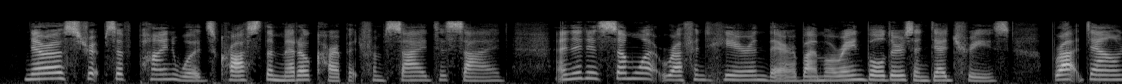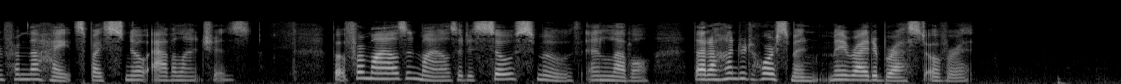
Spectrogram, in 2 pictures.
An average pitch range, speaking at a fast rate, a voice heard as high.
No: average, 4.2 semitones; average, 145 wpm; high, 205 Hz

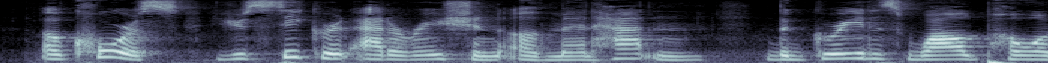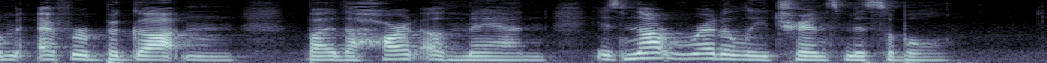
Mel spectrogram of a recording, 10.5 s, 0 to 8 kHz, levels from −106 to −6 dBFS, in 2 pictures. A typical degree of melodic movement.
Yes: average, 3.6 semitones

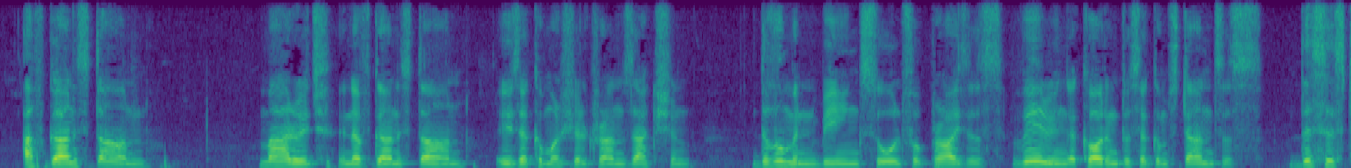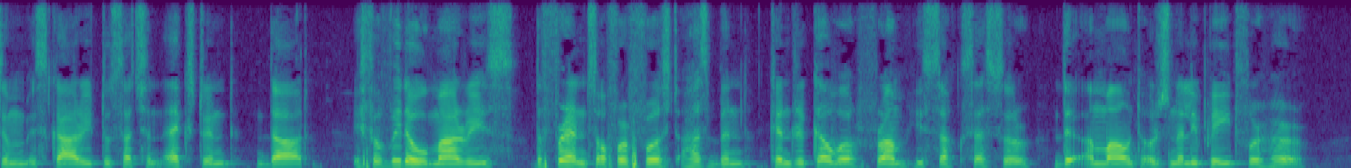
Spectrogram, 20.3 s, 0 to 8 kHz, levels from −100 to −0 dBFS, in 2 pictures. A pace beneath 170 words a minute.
Yes: average, 140 wpm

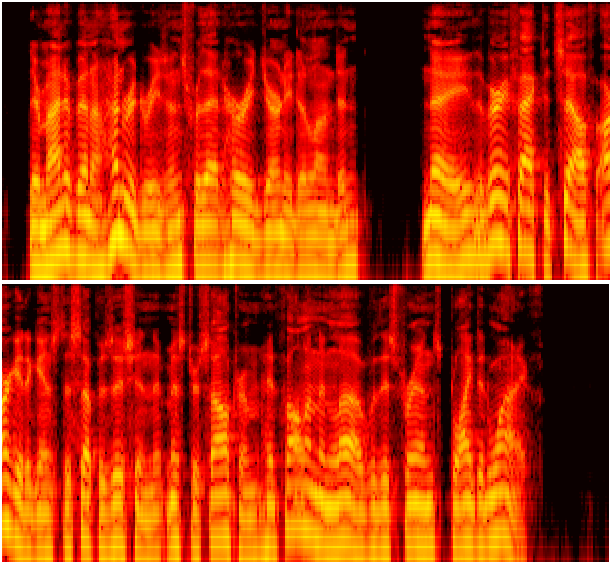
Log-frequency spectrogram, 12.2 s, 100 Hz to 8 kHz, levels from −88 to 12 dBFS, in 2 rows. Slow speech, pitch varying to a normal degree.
No: average, 170 wpm; average, 3.6 semitones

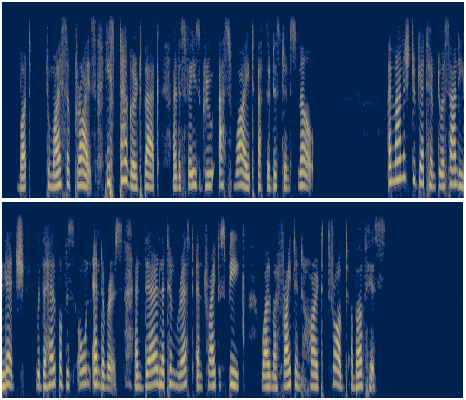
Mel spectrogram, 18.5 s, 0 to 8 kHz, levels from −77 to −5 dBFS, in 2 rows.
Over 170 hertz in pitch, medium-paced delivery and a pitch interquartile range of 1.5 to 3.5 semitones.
Yes: high, 190 Hz; average, 160 wpm; average, 3.0 semitones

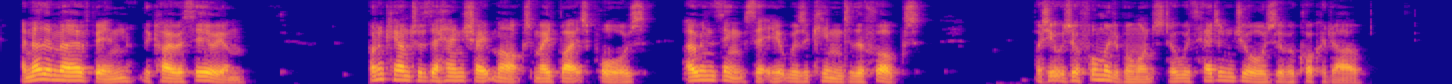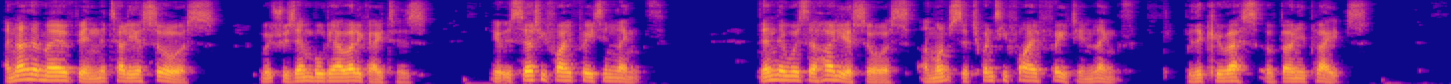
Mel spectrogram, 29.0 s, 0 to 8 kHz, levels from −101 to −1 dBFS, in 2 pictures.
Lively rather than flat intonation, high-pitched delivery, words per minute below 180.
No: wide, 6.1 semitones; low, 135 Hz; average, 155 wpm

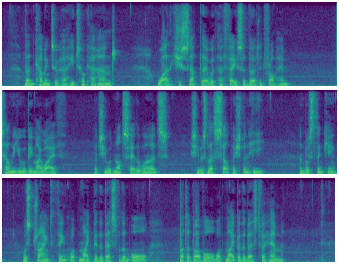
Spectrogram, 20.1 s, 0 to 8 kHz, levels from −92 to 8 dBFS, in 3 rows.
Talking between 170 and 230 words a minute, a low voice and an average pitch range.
Yes: average, 180 wpm; low, 100 Hz; average, 3.7 semitones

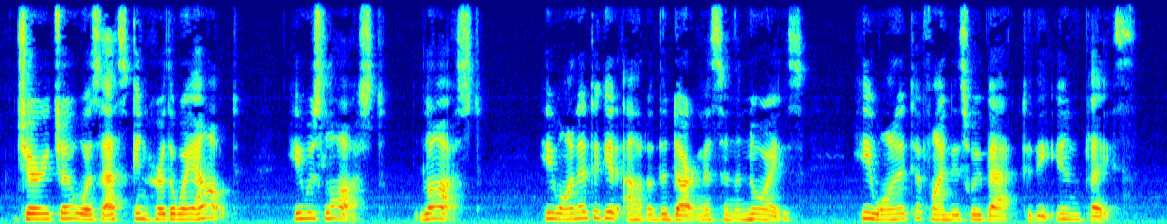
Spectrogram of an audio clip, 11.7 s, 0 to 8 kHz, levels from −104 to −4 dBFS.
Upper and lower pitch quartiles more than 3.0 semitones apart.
No: narrow, 2.4 semitones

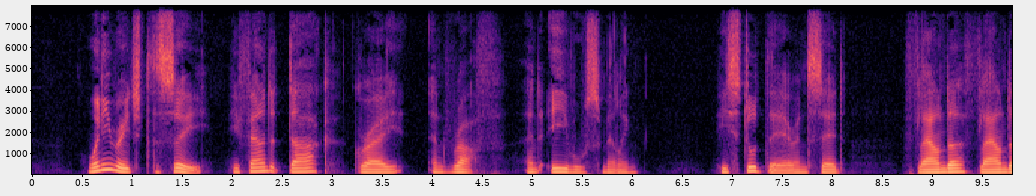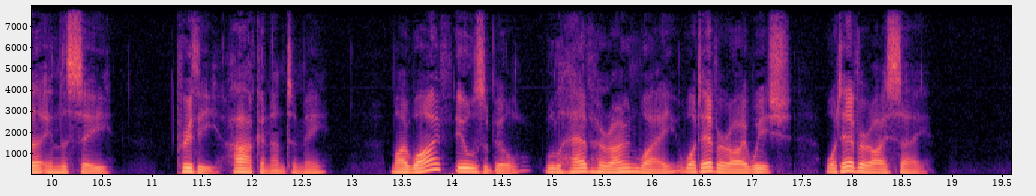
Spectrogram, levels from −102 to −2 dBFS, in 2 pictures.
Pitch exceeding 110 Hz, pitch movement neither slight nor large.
Yes: medium, 140 Hz; average, 3.8 semitones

